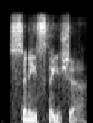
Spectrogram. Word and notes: synaesthesia: British English

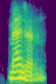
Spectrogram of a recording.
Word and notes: madden: Indian

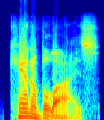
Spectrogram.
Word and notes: cannibalize: American English

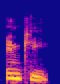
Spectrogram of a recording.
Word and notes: inky: Indian

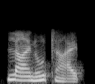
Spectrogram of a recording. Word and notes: Linotype: Indian

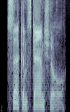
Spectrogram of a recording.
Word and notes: circumstantial: British English

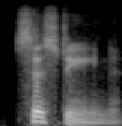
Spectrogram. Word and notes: cysteine: American English

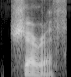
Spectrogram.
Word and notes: sheriff: American English

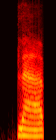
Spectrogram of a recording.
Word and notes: PLA: Indian

